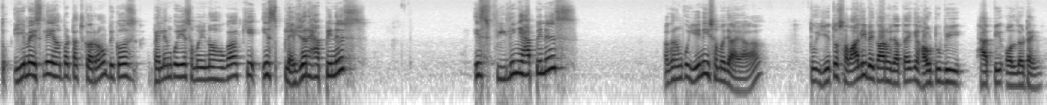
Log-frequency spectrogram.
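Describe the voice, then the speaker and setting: Man, motivational speaker, animated, high-ish lively voice, keeps quizzing the room. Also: normal speed. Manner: animated, questions the audience often. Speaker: speaker addressing an audience. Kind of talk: motivational talk.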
